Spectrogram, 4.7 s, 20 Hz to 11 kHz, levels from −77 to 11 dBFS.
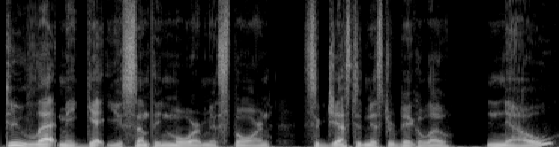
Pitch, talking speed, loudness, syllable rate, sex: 110 Hz, 165 wpm, -19 LUFS, 4.6 syllables/s, male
